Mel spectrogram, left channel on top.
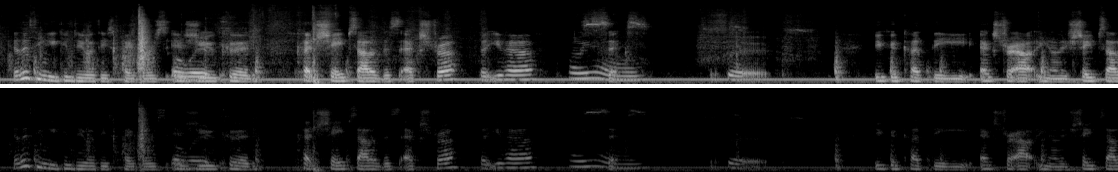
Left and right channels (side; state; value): right; quieter; 20.2 dB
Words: the other thing you can do with these papers is you could cut shapes out of this extra that you have. Oh, yeah. 6. 6. You could cut the extra out, the shapes out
